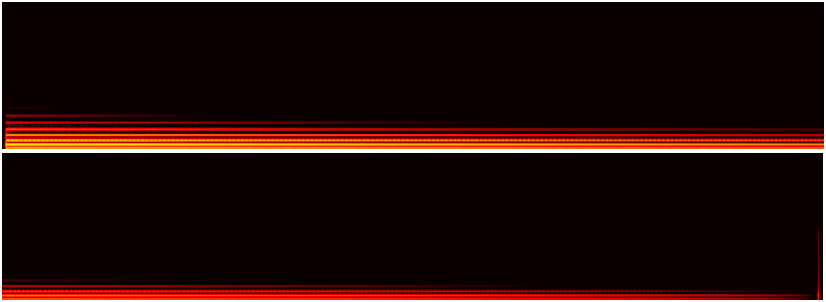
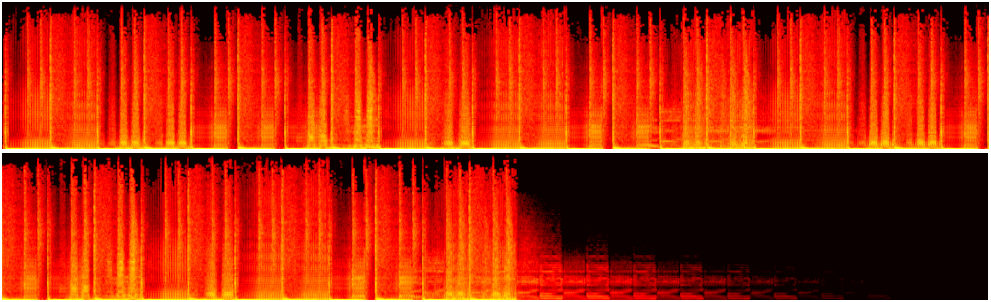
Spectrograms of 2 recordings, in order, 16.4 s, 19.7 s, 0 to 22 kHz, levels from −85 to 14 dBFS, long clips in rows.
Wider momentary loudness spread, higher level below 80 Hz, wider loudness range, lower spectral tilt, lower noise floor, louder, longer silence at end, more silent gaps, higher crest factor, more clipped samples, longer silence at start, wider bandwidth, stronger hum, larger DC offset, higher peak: first, 23 LU vs 2 LU; second, -72 dBFS vs -16 dBFS; first, 23 LU vs 3 LU; first, -7 dB/octave vs -4 dB/octave; second, -67 dBFS vs under -90 dBFS; second, -21 LUFS vs -13 LUFS; second, 2.65 s vs 4 s; neither; about the same, 16 dB vs 12 dB; neither; about the same, 0.05 s vs 0 s; second, 4.3 kHz vs over 20 kHz; neither; neither; second, -6 dBFS vs 0 dBFS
